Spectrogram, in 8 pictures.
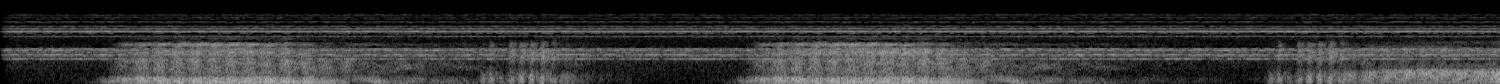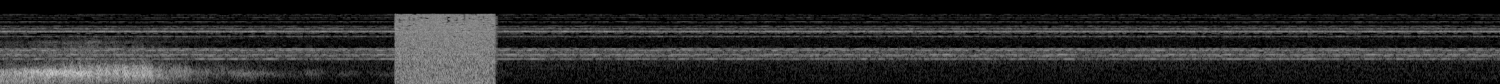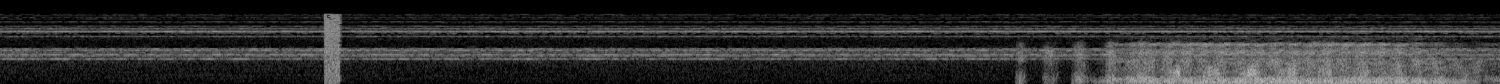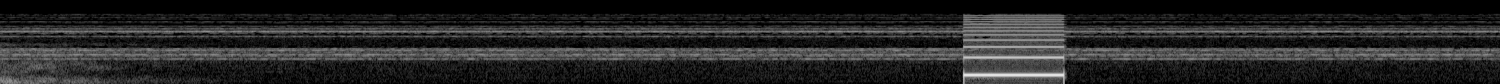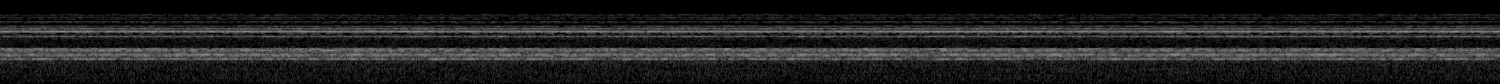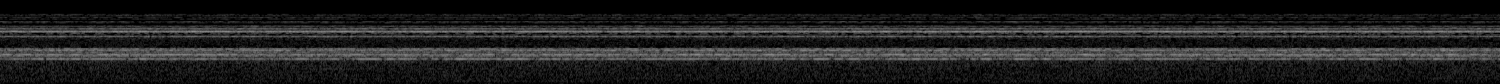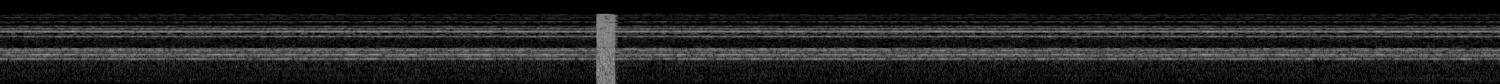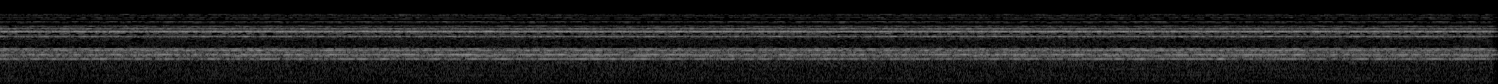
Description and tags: S/O to parabolix for moderating this sound superfast!
For best experience, make sure you:
* Don't look at the sound waves (the sound display) at all!
* Is in a pitch-black, closed room.
* For ultra feeling, turn up the volume to 100% and set the bass to maximum if you have good speakers! Otherwise put on headphones with volume 100% (which should be high but normal gaming volume).
* Immerse yourself.
Demon's Presence
If you enjoyed the sound, please STAR, COMMENT, SPREAD THE WORD!🗣 It really helps!
horror, supernatural, foreboding, ominous, demon, malevolent, unsettling, disturbing, otherworldly, eerie, presence, creepy, evil, demonic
